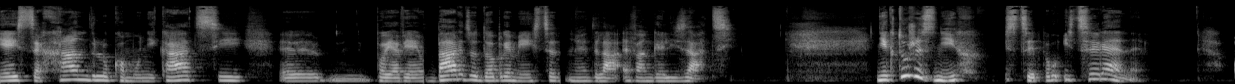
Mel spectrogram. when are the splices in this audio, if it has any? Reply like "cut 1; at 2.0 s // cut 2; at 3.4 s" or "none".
cut 1; at 4.2 s // cut 2; at 5.6 s // cut 3; at 10.1 s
